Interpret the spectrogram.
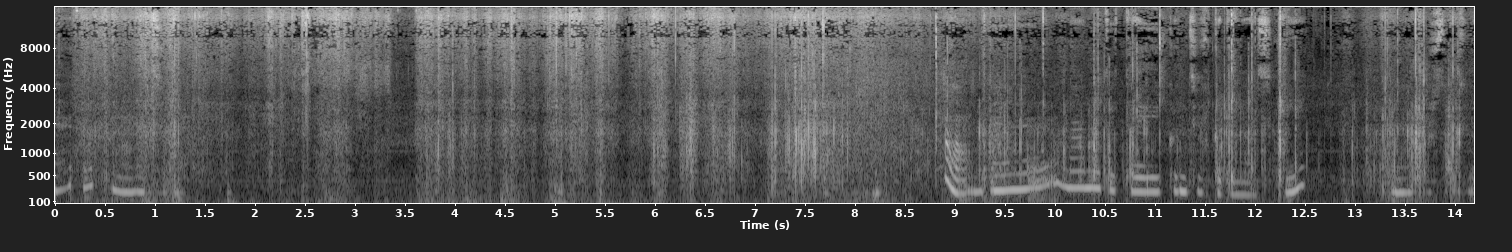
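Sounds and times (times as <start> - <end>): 
plastic foil packaging tearing as items are pulled open: 0.0 - 14.1
thin plastic foil packaging crinkling and rustling as wrapped items are handled: 0.0 - 14.1
speech: 0.2 - 1.2, 9.3 - 9.6, 11.2 - 12.6, 13.4 - 14.1.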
